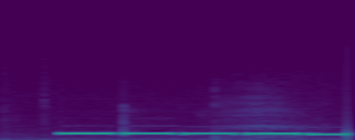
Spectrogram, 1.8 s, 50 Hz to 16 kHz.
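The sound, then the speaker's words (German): A smartphone emits a single sustained electronic beep tone at a steady mid pitch whose height shows whether the phone is tilted, starting after a brief quiet moment and continuing clearly and fairly loudly, with a few faint clicks underneath. The phone is held about 30 centimetres above a document. “So, jetzt hört man einen Piepton, über dessen Höhe ich feststellen kann, ob ich das Gerät verkippt habe.”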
